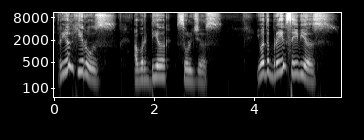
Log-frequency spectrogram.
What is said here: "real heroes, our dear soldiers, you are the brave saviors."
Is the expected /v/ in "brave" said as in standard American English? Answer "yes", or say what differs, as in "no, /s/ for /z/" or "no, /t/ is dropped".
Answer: yes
